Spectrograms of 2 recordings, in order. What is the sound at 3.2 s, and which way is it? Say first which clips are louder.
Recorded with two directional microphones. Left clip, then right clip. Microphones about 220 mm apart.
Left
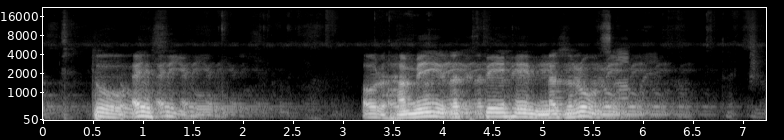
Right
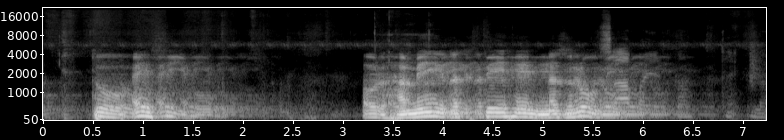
A man's voice: even; 35° left (ahead or behind).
